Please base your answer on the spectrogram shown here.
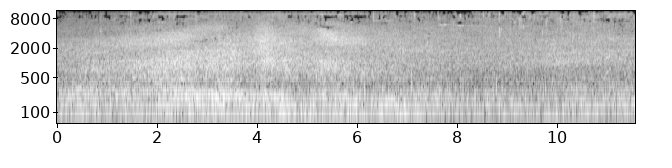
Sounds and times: medium traffic 0.0 - 11.5
pedestrians 0.0 - 11.5

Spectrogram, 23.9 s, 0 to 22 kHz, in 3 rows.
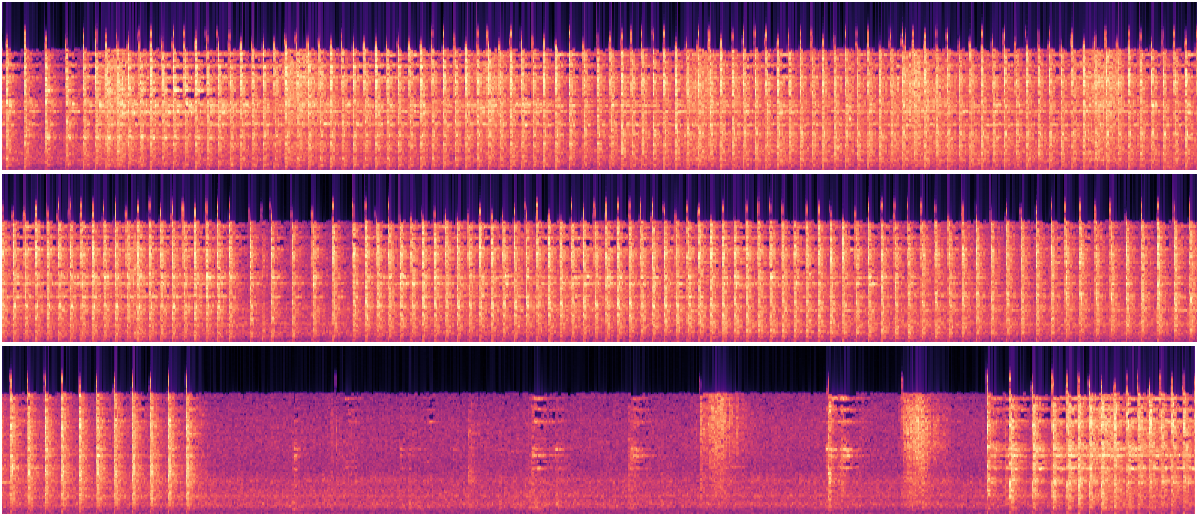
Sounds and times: excavation 0.0 - 17.0
jackhammer 0.0 - 17.3
workers 0.0 - 23.8
jackhammer 22.5 - 23.8

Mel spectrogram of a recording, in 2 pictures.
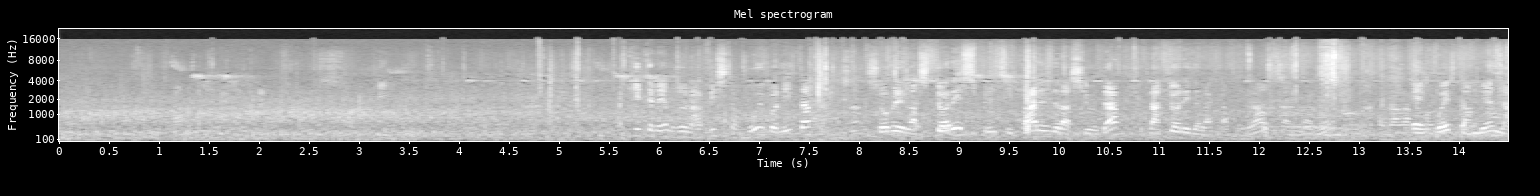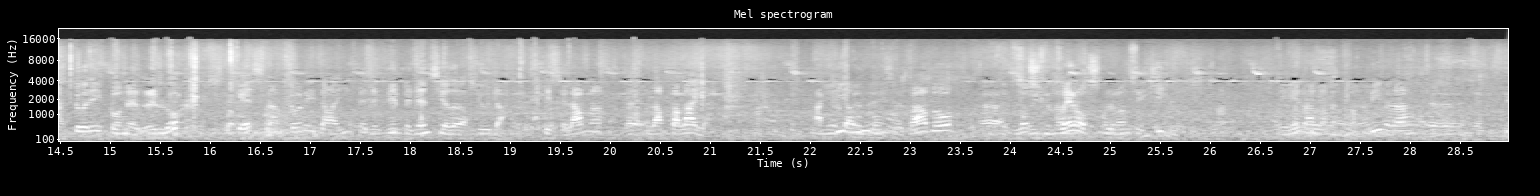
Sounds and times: traffic noise 0.0 - 28.9
bird singing 1.1 - 2.2
bird singing 3.2 - 15.6
male voice talks 5.6 - 21.1
bird singing 16.2 - 28.7
male voice talks 22.0 - 28.9

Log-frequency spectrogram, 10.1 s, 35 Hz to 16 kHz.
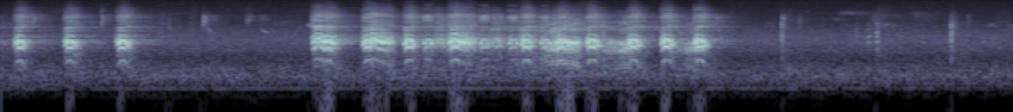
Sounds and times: Crow Calls 0.1 - 1.6
Crow Calls 3.1 - 7.4

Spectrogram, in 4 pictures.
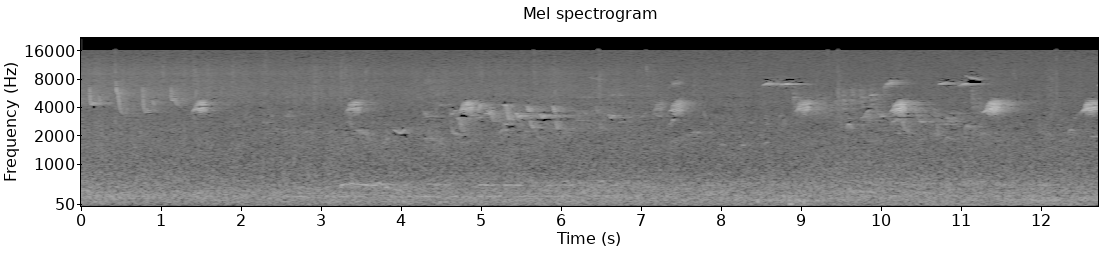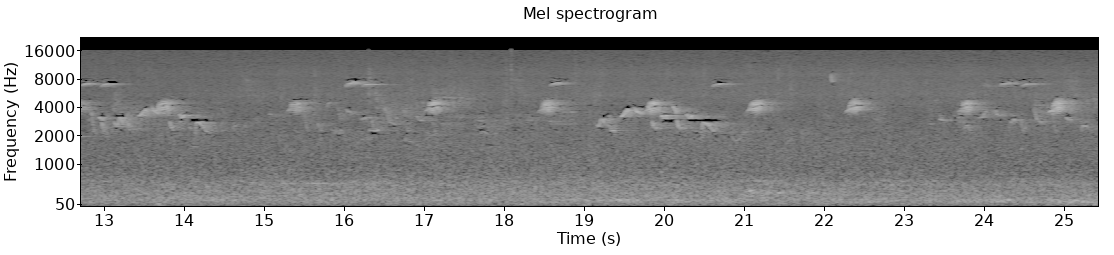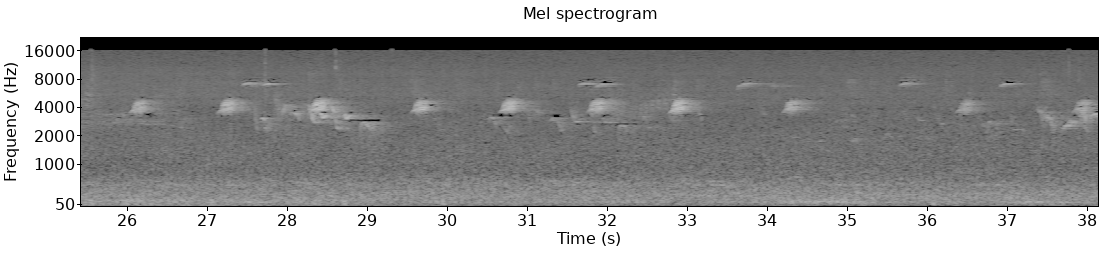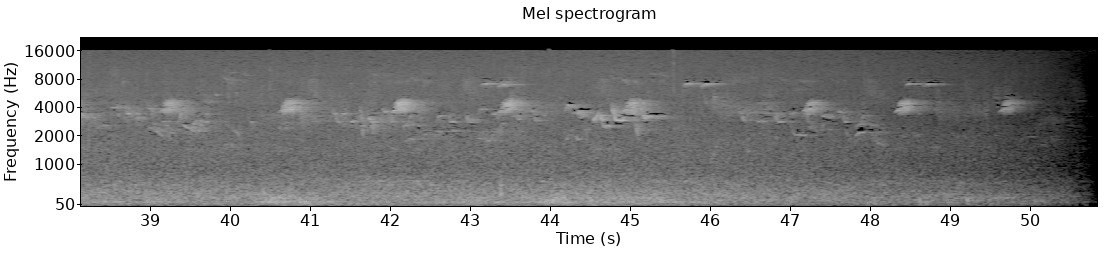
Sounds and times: wind 0.0 - 50.8

